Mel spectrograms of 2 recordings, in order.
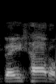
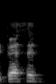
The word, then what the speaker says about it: Beathard: I mean, Bobby Beathard or Bobby Bethard, if you want to pronounce it correctly,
